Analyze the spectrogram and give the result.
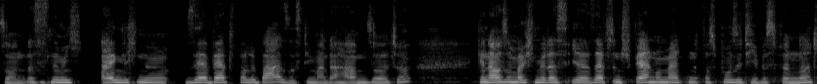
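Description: A woman talks at a fairly quick pace and a medium pitch, her voice somewhat breathy. Her intonation is monotone and flat, and the sound is dry and close with no echo. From Brandenburg, Germany. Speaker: podcast co-host. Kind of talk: casual chat. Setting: in a car.

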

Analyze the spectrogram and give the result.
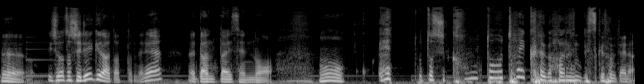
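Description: Against noticeable background noise, a man with a high pitch talks at a fairly quick pace, his pitch swinging very widely. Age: 30s. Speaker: rapper and bodywork therapist. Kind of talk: solo podcast talk. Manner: casual, filler-heavy.

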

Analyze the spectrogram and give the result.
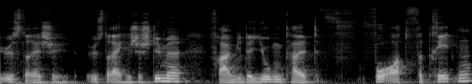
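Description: The man's voice sits fairly low. His delivery is very fast. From Austria, Vorarlberg. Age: 20s. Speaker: UN youth delegate and climate activist. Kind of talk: podcast interview. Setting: studio, face to face. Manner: hesitant, many filler sounds.

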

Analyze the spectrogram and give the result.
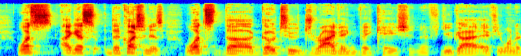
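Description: This man has an ordinary speaking voice with an American accent. His intonation is lively and his pace is moderate. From Pennsylvania, Harrisburg. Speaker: podcast host and realtor. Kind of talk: casual live-stream interview.

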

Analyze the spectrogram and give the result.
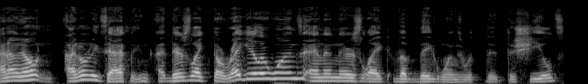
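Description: Over a silent background in a very clean recording, a man speaks fairly quickly in an animated tone with lively intonation. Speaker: podcast host. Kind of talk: casual banter. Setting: studio. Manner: joking, animated.

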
